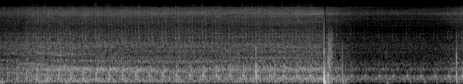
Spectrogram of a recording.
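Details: 2008 Subaru WRX, about 115k miles, steady sharp knocking ticks over rough idle right after start-up, deep bottom-end knock; owner suspects rod bearing failure, not confirmed.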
